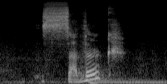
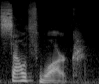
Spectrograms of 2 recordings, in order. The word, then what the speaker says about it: Southwark: reach the West End South sudark is is that how it's pronounced I would have called it southwark is it with you Brits can you not pronounce words the way they are written sup Chris why do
